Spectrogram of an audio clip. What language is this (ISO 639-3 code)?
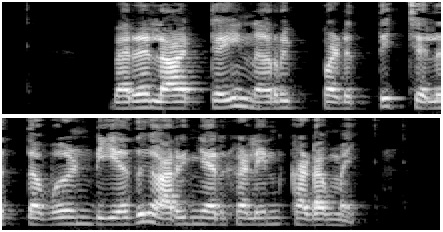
tam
